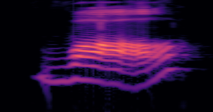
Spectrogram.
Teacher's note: United States so two syllables the first one is wall so you have the aw low back vowel going into a dark L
